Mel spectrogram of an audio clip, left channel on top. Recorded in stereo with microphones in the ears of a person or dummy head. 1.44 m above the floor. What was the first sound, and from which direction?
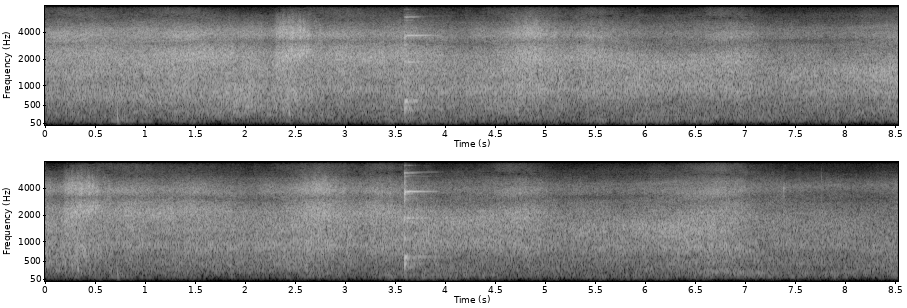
A piano, 35° right (ahead or behind).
